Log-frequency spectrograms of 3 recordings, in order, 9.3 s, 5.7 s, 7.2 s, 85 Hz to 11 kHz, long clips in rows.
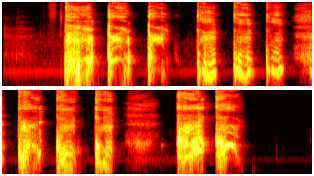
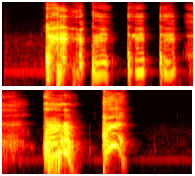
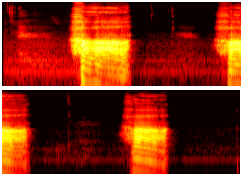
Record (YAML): three_cough_length: 9.3 s
three_cough_amplitude: 32768
three_cough_signal_mean_std_ratio: 0.46
cough_length: 5.7 s
cough_amplitude: 32768
cough_signal_mean_std_ratio: 0.41
exhalation_length: 7.2 s
exhalation_amplitude: 32768
exhalation_signal_mean_std_ratio: 0.36
survey_phase: beta (2021-08-13 to 2022-03-07)
age: 65+
gender: Male
wearing_mask: 'No'
symptom_cough_any: true
symptom_runny_or_blocked_nose: true
symptom_sore_throat: true
symptom_fatigue: true
smoker_status: Never smoked
respiratory_condition_asthma: true
respiratory_condition_other: false
recruitment_source: Test and Trace
submission_delay: 2 days
covid_test_result: Positive
covid_test_method: LFT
